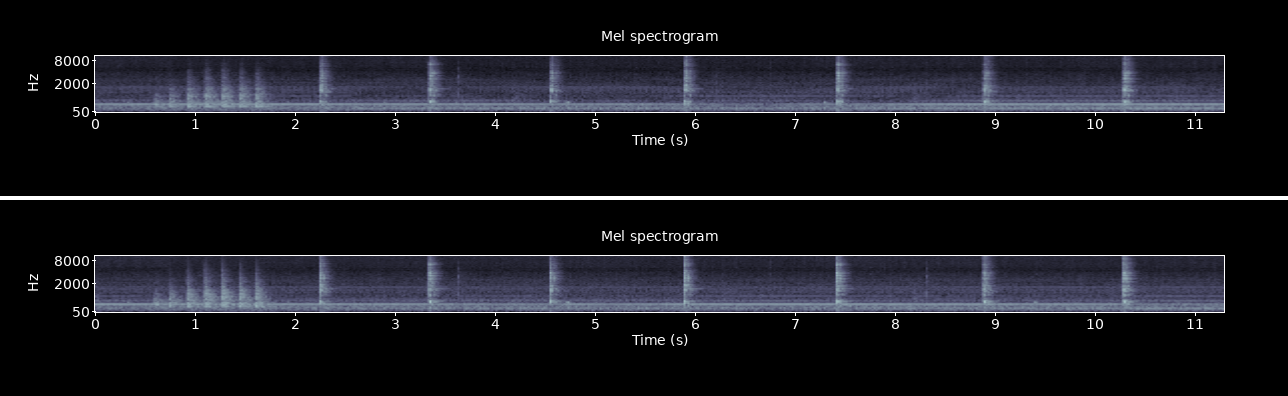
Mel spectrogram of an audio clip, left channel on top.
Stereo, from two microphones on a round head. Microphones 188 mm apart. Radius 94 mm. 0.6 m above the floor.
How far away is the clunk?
About 3 m.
